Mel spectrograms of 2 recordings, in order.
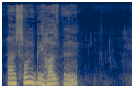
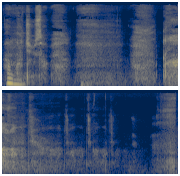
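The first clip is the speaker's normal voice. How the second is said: longing whisper; 12 dB quieter than usual. Real, not acted. Telling a lover of desire, in a fading whisper. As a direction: whisper that fades to almost nothing. Intimate message to absent lover.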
